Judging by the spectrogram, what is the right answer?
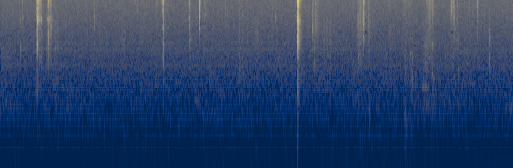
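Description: Scissors snip down through thick ornament-making material in a few sharp, separate clicks, with one louder cut midway, close up in a quiet room with no voices.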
